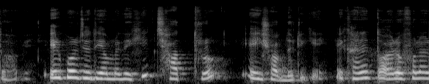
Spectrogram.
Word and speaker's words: ছাত্র: এরপর যদি আমরা দেখি ছাত্র, এই শব্দটিকে এখানে তয় ফলা রয়েছে শব্দের শেষে, তাই এই নিয়ম অনুসারে এই ব্যঞ্জনবর্ণটিকেও দ্বিত্ব হিসাবে উচ্চারণ করতে হবে। তাই শব্দটির উচ্চারণ হবে ছাত্র।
